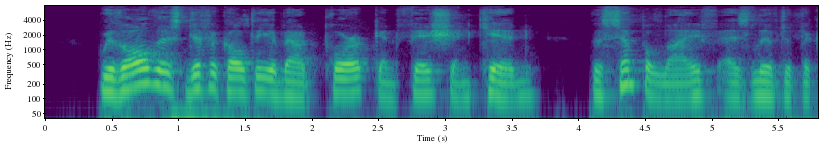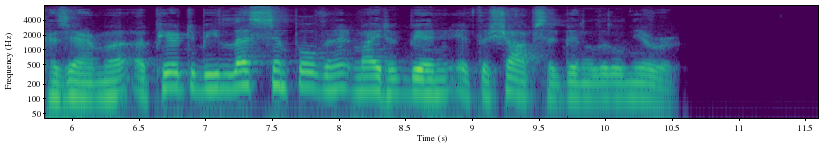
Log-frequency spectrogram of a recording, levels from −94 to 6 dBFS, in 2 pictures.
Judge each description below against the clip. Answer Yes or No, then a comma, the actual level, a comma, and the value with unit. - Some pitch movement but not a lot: No, wide, 5.7 semitones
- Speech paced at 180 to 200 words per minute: Yes, average, 185 wpm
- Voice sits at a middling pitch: No, low, 125 Hz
